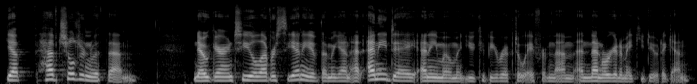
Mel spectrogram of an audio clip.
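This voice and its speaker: A woman's voice: low voice, racing. A young adult woman co-hosting a podcast, telling a history story in casual chat with wry, profane asides and a nerdy interest in law. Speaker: podcast co-host.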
